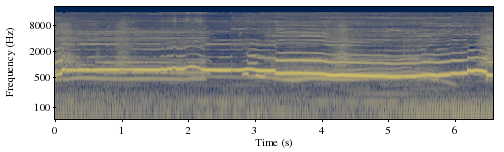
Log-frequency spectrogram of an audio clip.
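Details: Two sibling gray wolves, captive-born at a New York conservation center, in a howl duet; sustained clear tones, one voice gliding slowly downward while the other shifts in steps, both held almost continuously.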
